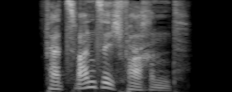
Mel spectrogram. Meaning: present participle of verzwanzigfachen
- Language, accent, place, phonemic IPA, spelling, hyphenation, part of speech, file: German, Germany, Berlin, /fɛɐ̯ˈt͡svant͡sɪçˌfaxənt/, verzwanzigfachend, ver‧zwanzig‧fa‧chend, verb, De-verzwanzigfachend.ogg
